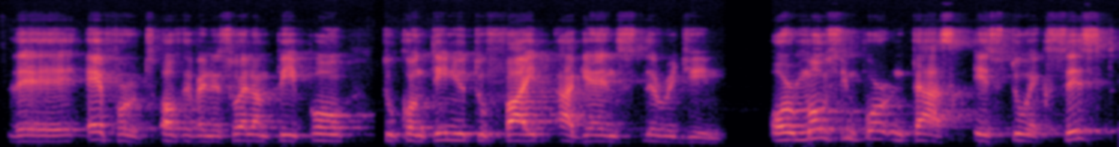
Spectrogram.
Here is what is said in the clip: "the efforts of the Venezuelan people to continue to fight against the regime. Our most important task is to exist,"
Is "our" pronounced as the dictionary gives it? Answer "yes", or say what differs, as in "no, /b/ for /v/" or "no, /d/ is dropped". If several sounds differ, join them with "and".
yes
